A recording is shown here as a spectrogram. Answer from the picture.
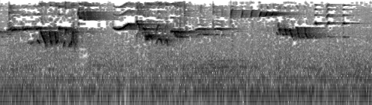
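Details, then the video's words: White-rumped shama song in fighting style: bright whistled phrases alternating with buzzy trills, long high sustained notes and quick rising slurs, sung almost without pause. "Gaya tarung MURAI BATU SUPER"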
